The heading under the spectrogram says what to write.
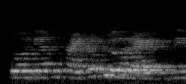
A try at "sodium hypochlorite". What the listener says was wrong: sodium hypochlorite, not hydrochloride. It is hypochlorite.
